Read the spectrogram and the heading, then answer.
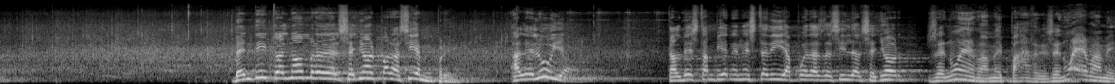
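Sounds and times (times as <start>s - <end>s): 
crowd applause: 0.0s - 6.6s
speech: 2.3s - 5.8s, 6.7s - 11.1s.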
